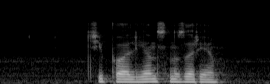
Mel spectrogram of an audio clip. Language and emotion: Russian, neutral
